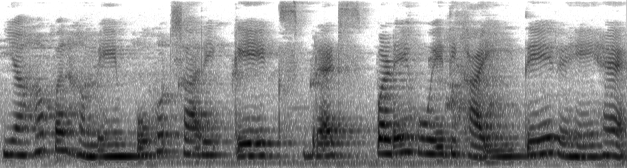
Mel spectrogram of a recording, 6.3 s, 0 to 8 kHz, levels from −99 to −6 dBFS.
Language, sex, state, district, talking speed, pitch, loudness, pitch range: Hindi, male, Punjab, Fazilka, 125 wpm, 230 Hz, -15 LUFS, 210-260 Hz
